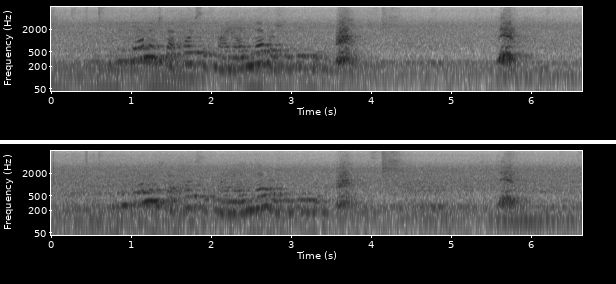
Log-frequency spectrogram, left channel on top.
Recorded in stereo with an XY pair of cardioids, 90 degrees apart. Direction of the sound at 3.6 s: 65° left.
